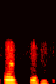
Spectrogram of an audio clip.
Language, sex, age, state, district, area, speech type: Tamil, female, 30-45, Tamil Nadu, Madurai, urban, conversation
